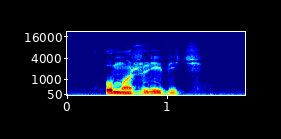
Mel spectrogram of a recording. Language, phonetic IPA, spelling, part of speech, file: Polish, [ˌũmɔʒˈlʲivʲit͡ɕ], umożliwić, verb, Pl-umożliwić.ogg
